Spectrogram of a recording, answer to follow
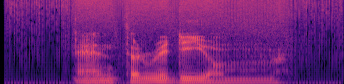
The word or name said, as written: antheridium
